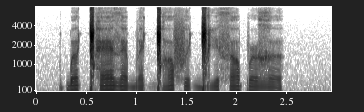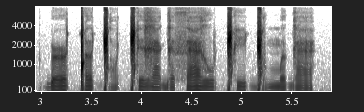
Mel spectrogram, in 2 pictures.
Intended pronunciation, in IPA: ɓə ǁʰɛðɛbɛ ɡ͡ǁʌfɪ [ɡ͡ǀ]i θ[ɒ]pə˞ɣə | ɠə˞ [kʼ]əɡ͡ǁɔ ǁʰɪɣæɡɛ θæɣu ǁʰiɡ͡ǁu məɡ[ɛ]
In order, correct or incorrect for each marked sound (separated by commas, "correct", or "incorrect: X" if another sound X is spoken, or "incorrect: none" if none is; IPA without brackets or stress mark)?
incorrect: ɡ͡ǁ, incorrect: ʌ, incorrect: ǃ, incorrect: æ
